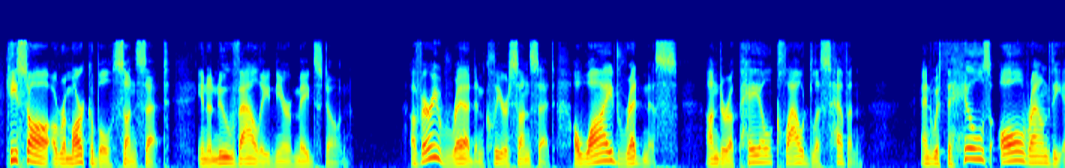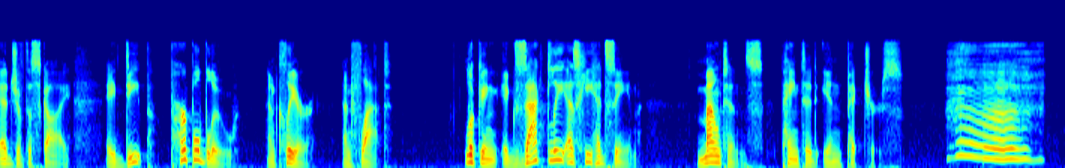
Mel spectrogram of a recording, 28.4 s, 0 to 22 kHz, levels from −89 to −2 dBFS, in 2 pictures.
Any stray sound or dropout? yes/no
yes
